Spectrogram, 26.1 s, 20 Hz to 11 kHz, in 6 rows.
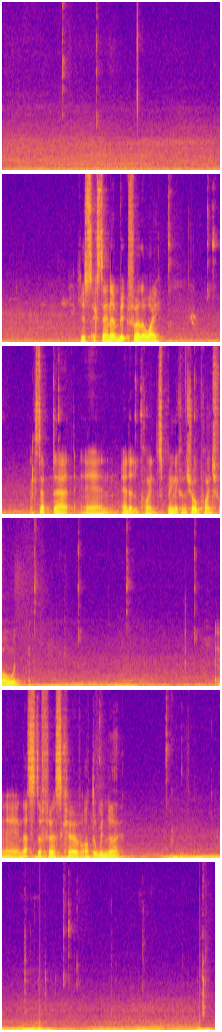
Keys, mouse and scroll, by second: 19.7-21.3 drag, 21.4 scroll up 1, 22.7 F8, 23.2 click, 23.8-24.1 scroll up 1, 24.1 middle click, 25.1-25.4 scroll up 2, 25.4 scroll down 1, 25.9 F8.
